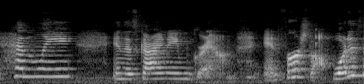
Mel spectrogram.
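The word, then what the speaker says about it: Graeme: Not even that his name is Graham, but it's spelled G-R-A-E-M-E. I would think that it's Graham until she called him Graham Cracker Collins. That's the only way I knew it was Graham.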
